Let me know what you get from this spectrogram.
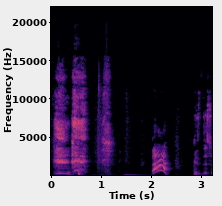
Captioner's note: chuckles; high-pitched soft scream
